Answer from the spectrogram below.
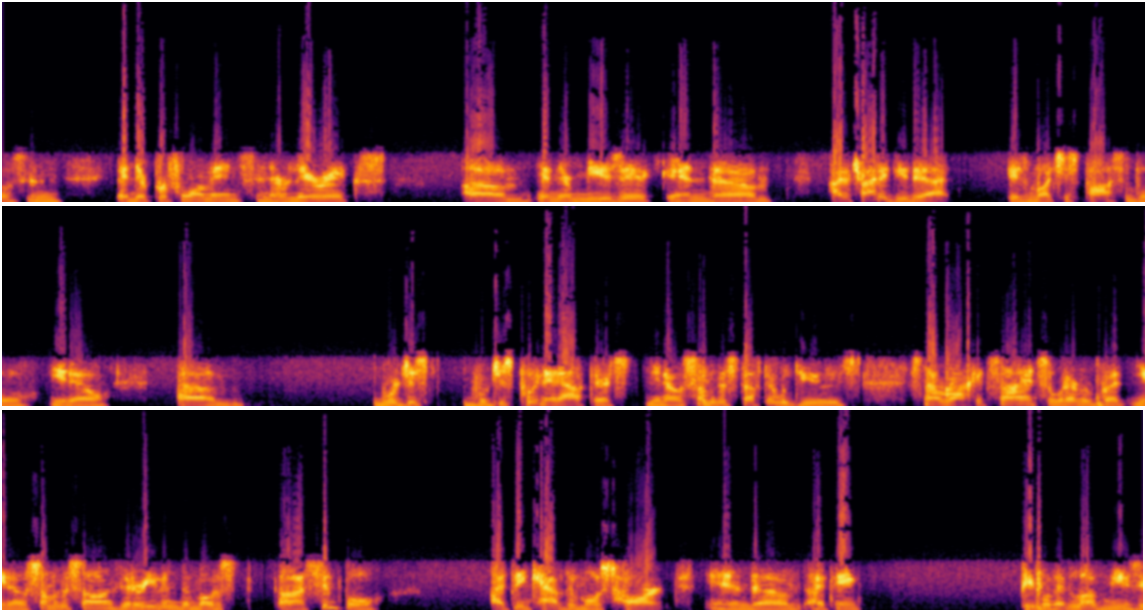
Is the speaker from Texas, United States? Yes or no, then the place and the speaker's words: yes; Corpus Christi, Texas, United States; here in Texas, in my hometown, Corpus Christi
